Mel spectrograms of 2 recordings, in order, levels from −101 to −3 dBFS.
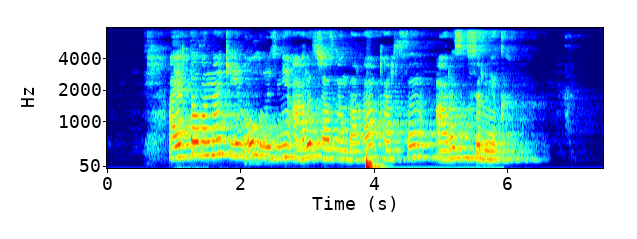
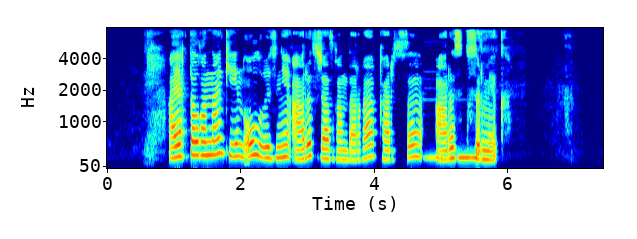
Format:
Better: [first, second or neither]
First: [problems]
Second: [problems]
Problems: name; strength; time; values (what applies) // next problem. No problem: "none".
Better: second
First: background sound (Bass drum); 4 dB above the speech // room echo; dies away in 1.4 s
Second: none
